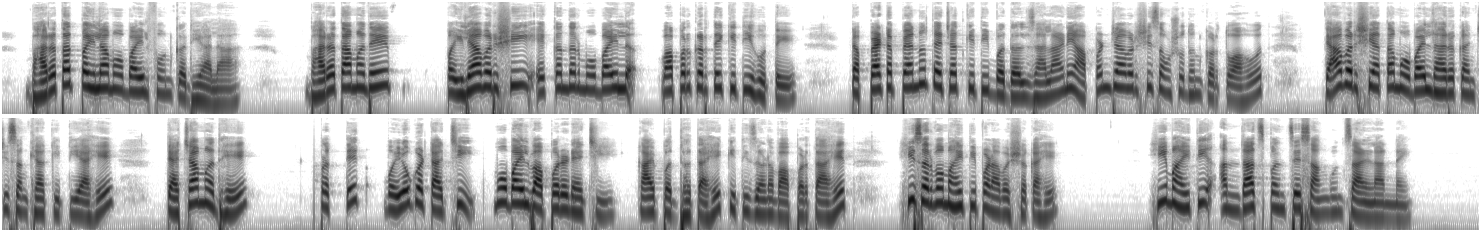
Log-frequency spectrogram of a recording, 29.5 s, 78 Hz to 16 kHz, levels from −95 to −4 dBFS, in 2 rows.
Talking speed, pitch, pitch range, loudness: 115 wpm, 220 Hz, 175-270 Hz, -22 LUFS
